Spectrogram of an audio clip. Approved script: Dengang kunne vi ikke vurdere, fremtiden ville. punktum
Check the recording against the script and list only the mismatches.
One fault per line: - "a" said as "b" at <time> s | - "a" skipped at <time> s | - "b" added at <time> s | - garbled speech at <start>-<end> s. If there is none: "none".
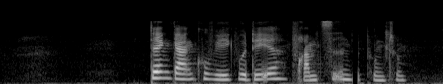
none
